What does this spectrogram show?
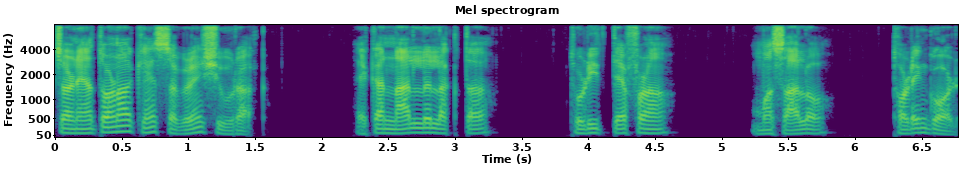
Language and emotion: Goan Konkani, neutral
